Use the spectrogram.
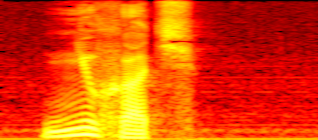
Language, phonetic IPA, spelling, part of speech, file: Polish, [ˈɲuxat͡ɕ], niuchać, verb, Pl-niuchać.ogg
